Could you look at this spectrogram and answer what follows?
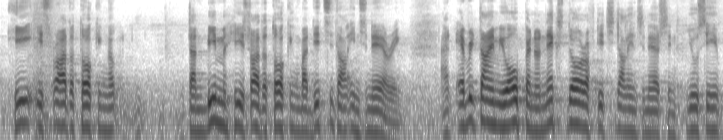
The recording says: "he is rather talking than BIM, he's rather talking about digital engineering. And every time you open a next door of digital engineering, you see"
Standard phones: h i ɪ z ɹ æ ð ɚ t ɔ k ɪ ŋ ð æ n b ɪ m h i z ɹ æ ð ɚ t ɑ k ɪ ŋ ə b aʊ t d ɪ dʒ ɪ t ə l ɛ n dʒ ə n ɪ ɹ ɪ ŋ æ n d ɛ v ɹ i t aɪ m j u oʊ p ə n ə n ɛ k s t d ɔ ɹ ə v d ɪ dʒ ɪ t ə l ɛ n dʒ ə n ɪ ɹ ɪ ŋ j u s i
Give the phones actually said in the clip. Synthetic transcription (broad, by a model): h i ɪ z ɹ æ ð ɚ t ɔ k ɪ ŋ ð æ n b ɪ m h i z ɹ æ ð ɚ t ɑ k ɪ ŋ ə b aʊ t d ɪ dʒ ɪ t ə l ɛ n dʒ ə n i ɹ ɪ ŋ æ n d ɛ v ɹ i t aɪ m j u oʊ p ə n ə n ɛ k s t d ɔ ɹ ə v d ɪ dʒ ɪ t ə l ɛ n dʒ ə n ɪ ɹ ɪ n j u s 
